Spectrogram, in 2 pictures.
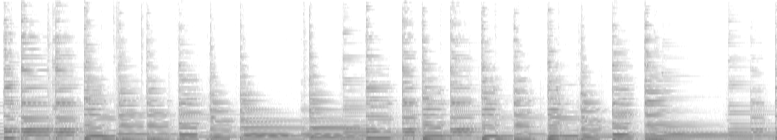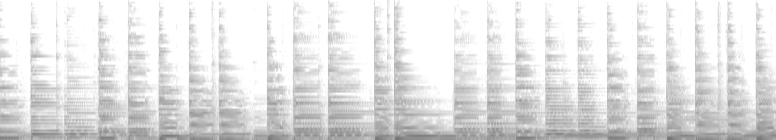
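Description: Two guitars, one of them acoustic, playing a Christmas medley together: a plucked melody over picked accompaniment, steady throughout with a few longer held notes about halfway through.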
